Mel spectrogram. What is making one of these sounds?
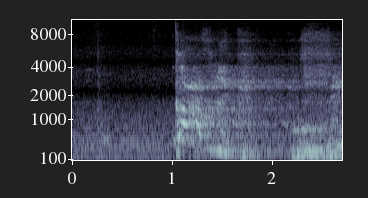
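A young man sings loudly into a microphone over a loudspeaker.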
